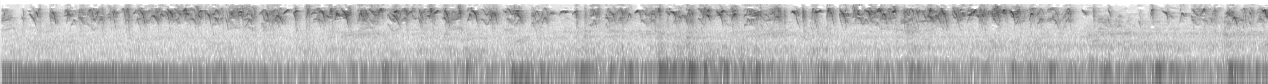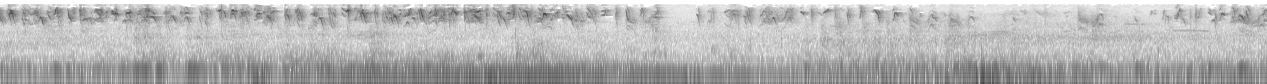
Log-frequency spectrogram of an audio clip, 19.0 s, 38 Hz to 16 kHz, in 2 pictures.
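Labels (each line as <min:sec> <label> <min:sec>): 0:00.0 Birds chirp continuously and repeatedly at a high pitch outdoors. 0:19.0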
